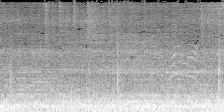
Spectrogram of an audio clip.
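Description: Loud show soundtrack music with a heavy, rumbling low end, with a few sharp cracks over it.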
